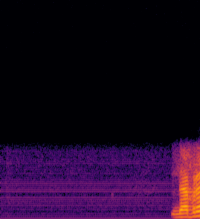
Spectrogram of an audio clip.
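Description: Low, steady electrical mains hum with a few faint steady tones above it, in a pause between words. A man's voice starts speaking again near the end.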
